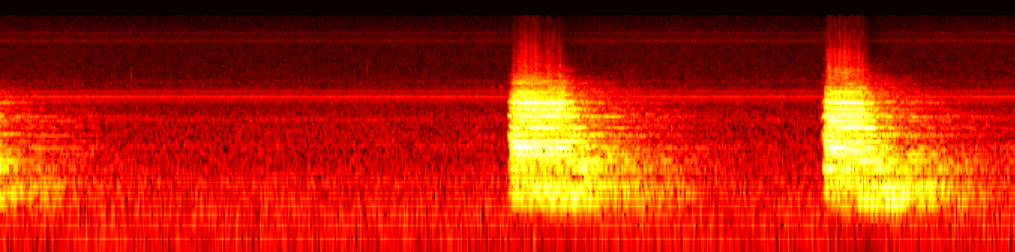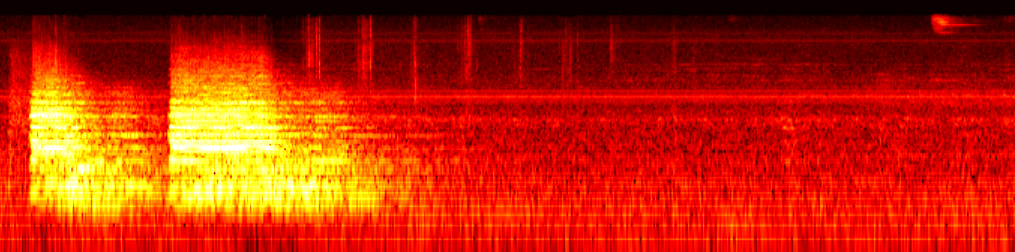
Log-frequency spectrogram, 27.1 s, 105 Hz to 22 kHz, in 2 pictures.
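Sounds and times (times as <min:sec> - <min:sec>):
train horn blasts: 0:00.0 - 0:01.4, 0:06.8 - 0:09.5, 0:10.9 - 0:19.6.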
